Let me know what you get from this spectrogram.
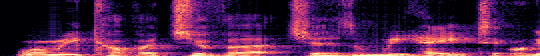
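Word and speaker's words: Chvrches: It would be, I don't know how to pronounce this, Churches? Was it just Churches? But it's with a V instead of the U. – Yeah, just Churches. Yeah. – Is it just pronounced Churches? – It's just a stylistic thing.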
